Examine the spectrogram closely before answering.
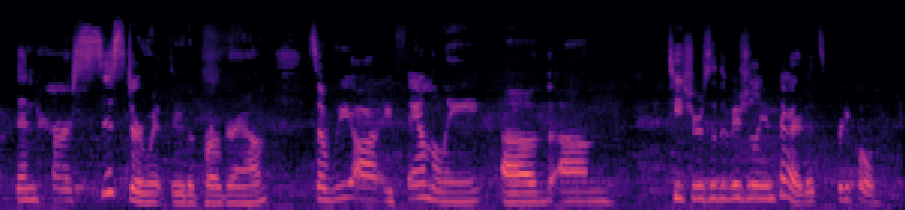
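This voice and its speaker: A woman in a Texas accent, lively intonation, moderate pace. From Texas, Dallas. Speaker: teacher of the visually impaired. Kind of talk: casual chat.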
